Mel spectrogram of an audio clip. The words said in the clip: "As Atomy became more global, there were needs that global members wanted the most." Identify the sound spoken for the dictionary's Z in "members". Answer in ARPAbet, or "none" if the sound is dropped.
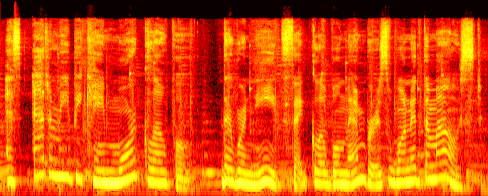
Z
